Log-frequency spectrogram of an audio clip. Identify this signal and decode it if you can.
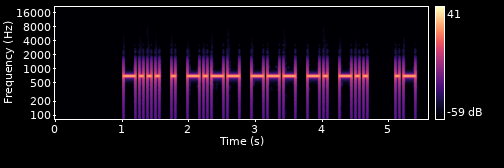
Morse code, heard as a keyed tone, about 20 wpm, 700 Hz. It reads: BEYOND A
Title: Sentences from Top 1500 Words 20wpm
